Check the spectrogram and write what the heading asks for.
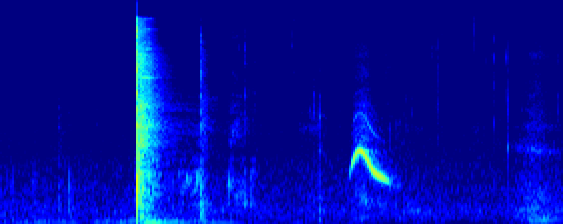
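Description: A spring-loaded automatic centre punch fires once into a titanium backup plate about a second in, making a single sharp, loud pop that dies away within half a second. Just under two seconds later comes a short, falling whistle-like tone.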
